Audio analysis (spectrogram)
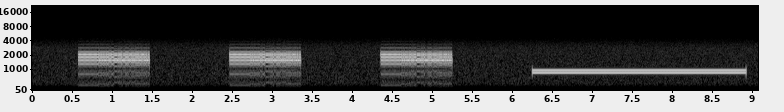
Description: Emergency Alert System (SAME) tones (header bursts, then the 853 and 960 Hz attention tone), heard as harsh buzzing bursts, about 520.83 baud.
